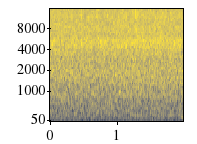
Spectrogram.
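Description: Heavy rain pouring down steadily onto a wet road and pavement, an even hiss.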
